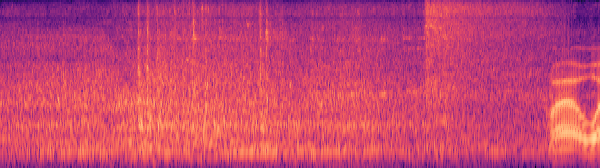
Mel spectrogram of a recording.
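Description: City street traffic noise with a vehicle engine running steadily underneath as a low, even hum, and a couple of faint ticks in the first half. A man's voice starts just before the end.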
